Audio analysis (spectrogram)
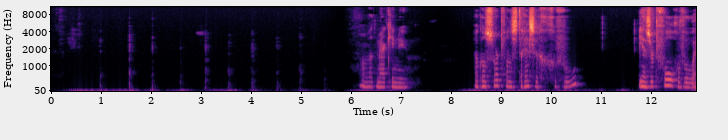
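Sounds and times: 
legs tapping a surface: 0.2s - 5.6s
speech: 6.2s - 7.2s, 8.5s - 10.7s, 11.8s - 12.8s.

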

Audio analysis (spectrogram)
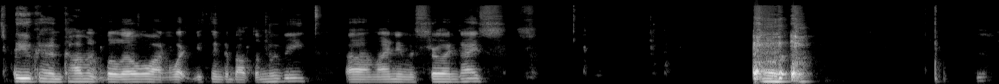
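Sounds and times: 
speech: 0.1s - 5.4s, 7.6s - 8.2s
harsh two-part cough: 7.5s - 8.2s.

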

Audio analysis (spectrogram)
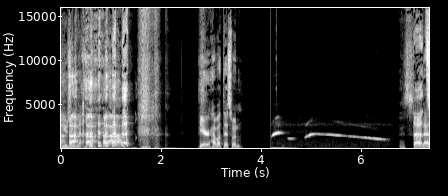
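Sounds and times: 
speech: 0.0s - 1.6s, 2.8s - 3.7s, 6.8s - 7.3s
laughter: 0.0s - 2.2s
admiring wolf whistle sound effect: 4.2s - 6.7s.

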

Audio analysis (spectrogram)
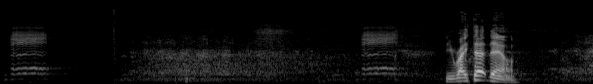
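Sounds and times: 
sheep bleating: 0.0s - 0.6s, 3.6s - 4.1s
people laughing: 1.2s - 3.6s, 5.3s - 5.9s
speech: 4.4s - 5.2s.

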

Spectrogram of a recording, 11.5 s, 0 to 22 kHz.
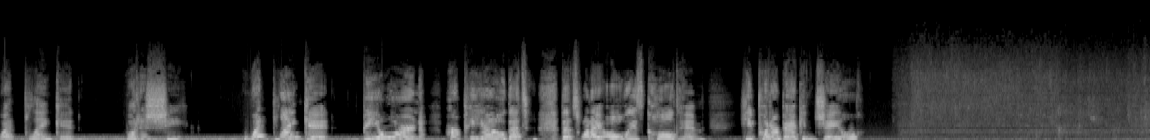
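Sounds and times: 
speech: 0.0s - 8.7s
tap water running into a sink: 8.9s - 11.5s.

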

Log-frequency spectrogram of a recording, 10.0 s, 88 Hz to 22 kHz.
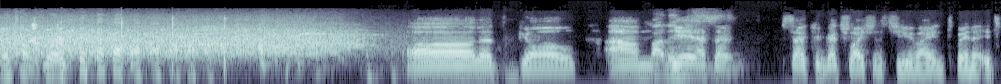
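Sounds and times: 
people chuckling: 0.0s - 2.8s
speech: 0.0s - 3.0s, 4.1s - 10.0s
audience applauding an award win: 0.0s - 4.1s.

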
